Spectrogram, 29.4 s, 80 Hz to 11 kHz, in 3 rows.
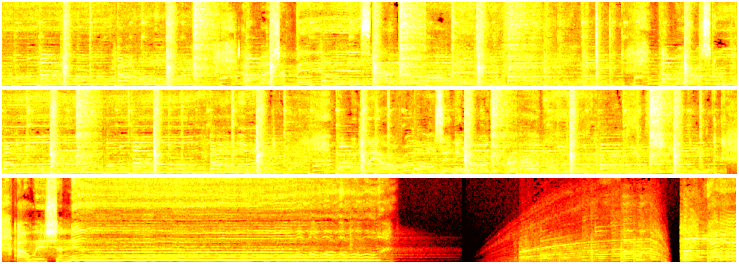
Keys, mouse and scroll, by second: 2.6 ctrl+alt+shift+e, 4.3 right click, 5.0 click, 10.1 click.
